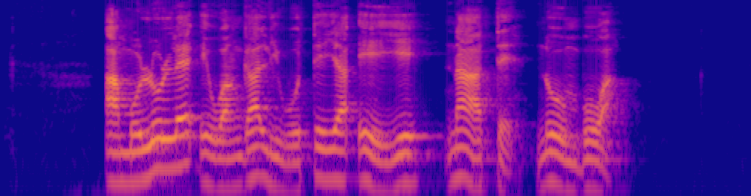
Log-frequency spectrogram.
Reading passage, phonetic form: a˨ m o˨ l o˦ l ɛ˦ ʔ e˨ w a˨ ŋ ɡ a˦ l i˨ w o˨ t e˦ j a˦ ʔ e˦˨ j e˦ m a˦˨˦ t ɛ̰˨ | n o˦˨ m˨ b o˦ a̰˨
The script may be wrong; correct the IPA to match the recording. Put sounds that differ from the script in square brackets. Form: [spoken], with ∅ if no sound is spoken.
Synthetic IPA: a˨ m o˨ l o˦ l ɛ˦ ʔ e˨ w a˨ ŋ ɡ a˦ l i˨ w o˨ t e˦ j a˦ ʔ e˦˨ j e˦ [n] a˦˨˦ t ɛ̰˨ | n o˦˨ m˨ b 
